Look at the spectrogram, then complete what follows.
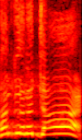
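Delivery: mock shout, blurted out.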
